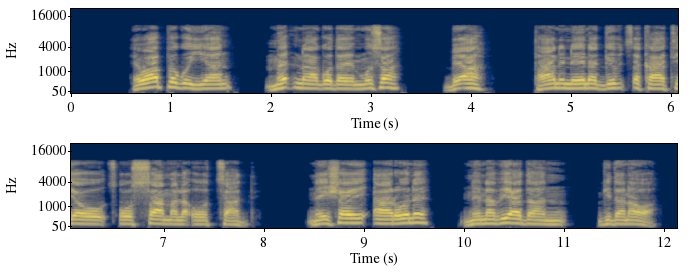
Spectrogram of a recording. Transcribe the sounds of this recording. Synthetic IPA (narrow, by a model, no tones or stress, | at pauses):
hɛwaːpːɛɡʊjɪːaːn | mɛɗɪnaːɡɔd̪ɐjmʊs̬ɐ | bɛʔɐ | t̪aːnɪne̞ːnɐɡɪbt͡sʼːɛkaːt̪ɪjawɔt͡sʼo̞ːsːaːmɐlɐʔo̞ːt͡sːaːd̪ɛ̥ | nɛɪʃɐjaːɾo̞ːnɛ | nɛnɐbɪjaːd̪an | ɡɪd̪ɐnɐwa̰ː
